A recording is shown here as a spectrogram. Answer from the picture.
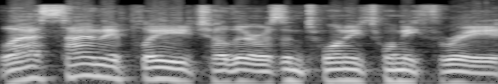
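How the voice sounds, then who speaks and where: Noticeable noise sits in the background. The pitch moves in an ordinary way. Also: man. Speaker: sports predictions youtuber. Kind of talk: casual monologue. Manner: stuttering, self-correcting.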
